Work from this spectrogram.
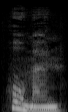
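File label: "hormone", British English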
